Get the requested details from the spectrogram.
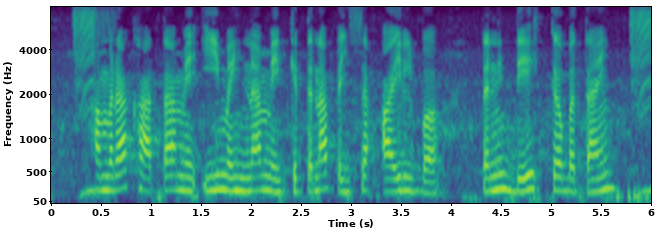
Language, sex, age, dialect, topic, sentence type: Bhojpuri, female, 18-24, Southern / Standard, banking, question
